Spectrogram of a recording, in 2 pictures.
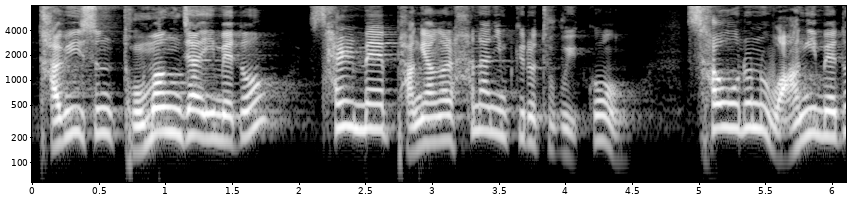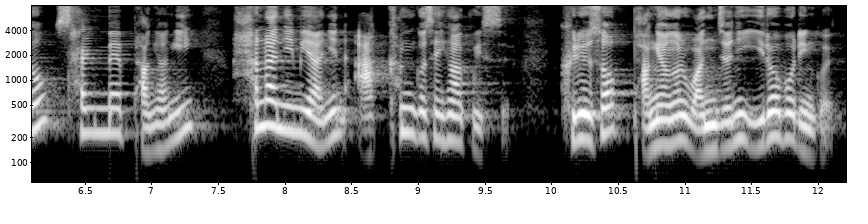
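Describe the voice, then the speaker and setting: A man's voice: high-pitched, animated, moderate pace. A man preaching a sermon as pastor, telling the story in a casual, chatty way and acting out the quoted lines.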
